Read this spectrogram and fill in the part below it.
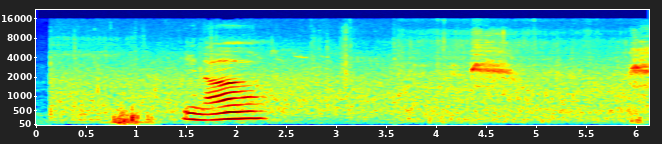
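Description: Waves lap gently on a stony shore.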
